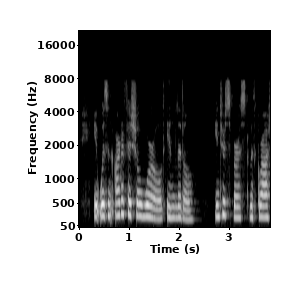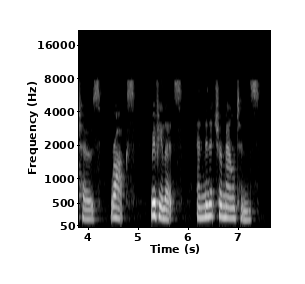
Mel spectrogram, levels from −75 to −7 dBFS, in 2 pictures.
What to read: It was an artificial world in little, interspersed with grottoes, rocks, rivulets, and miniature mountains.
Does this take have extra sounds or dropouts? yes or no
no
